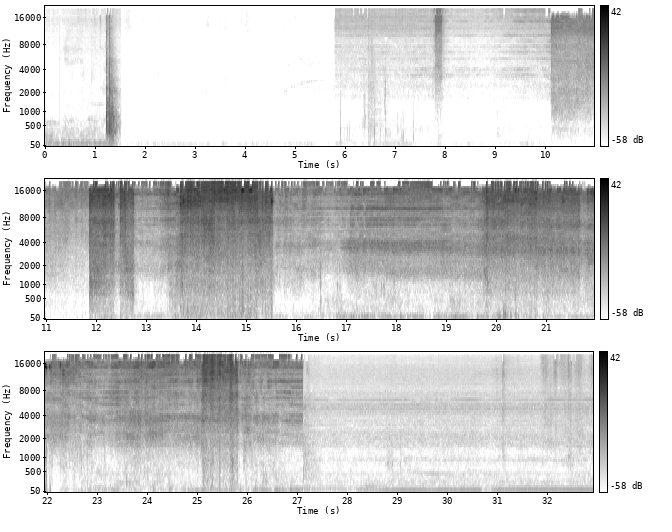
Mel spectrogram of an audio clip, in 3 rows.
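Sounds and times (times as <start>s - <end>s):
pressurised spray hissing: 10.1s - 22.0s.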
